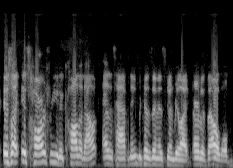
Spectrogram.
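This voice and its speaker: Guy co-hosting a stream, bit higher voice, dry room, rambly casual storytelling, keeps rephrasing. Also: racing, darkish tone, dry recording, highs cut off. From New York, United States. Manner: rambling, circles back to rephrase. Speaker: live stream podcast co-host. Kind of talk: casual chat, personal storytelling.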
